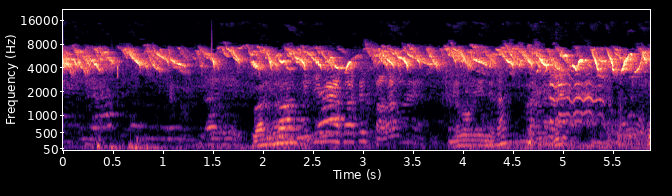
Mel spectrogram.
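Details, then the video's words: White-eyes at a launch event for a singing competition held only for white-eyes in Boja, Kendal, Indonesia. A dense, unbroken chorus of high, thin twittering comes from many birds at once, while a man counts numbers aloud in the foreground. "Lounching lomba burung pleci Boja koloni"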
